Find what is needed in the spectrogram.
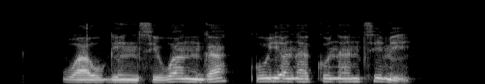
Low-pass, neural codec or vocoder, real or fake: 7.2 kHz; codec, 16 kHz, 16 kbps, FunCodec, trained on LibriTTS, 50 frames a second; fake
